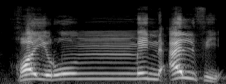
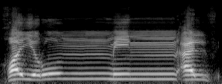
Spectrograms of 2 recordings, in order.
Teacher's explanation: یہاں اخفا نہیں ہوگا, یہاں اظہار ہوگا, یہاں نون ساکن کو ظاہر کر کے پڑھیں گے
